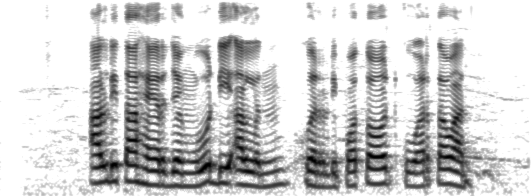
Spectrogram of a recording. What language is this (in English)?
Sundanese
